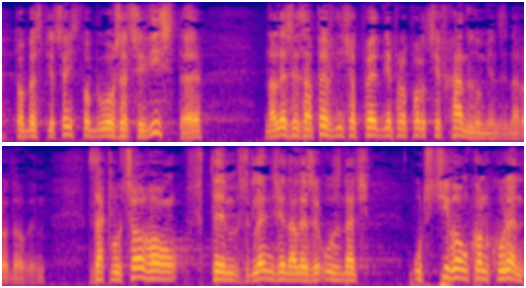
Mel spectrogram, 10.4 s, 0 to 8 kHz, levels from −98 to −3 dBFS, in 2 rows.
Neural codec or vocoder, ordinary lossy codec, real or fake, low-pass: none; none; real; none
